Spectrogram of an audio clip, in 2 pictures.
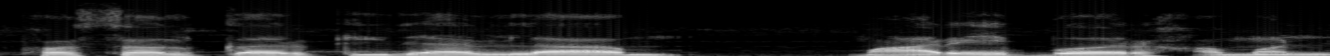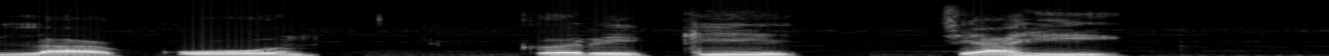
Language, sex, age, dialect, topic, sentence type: Chhattisgarhi, male, 25-30, Northern/Bhandar, agriculture, question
